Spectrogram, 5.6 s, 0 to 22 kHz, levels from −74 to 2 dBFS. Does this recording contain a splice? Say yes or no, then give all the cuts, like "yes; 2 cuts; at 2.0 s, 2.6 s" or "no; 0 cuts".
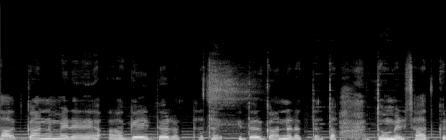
no; 0 cuts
